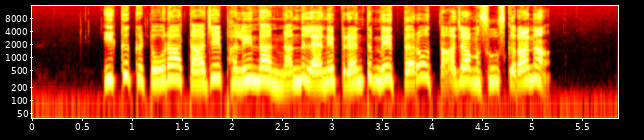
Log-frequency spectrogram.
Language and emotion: Dogri, happy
